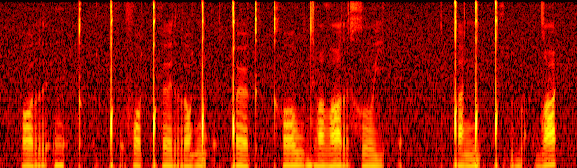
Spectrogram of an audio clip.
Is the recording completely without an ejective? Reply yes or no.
no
